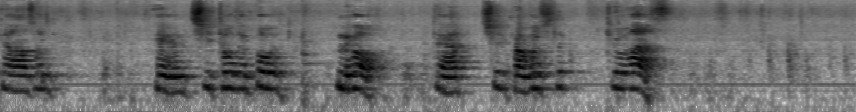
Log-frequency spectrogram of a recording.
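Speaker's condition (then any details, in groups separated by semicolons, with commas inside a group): Parkinson's; trouble in the throat while speaking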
